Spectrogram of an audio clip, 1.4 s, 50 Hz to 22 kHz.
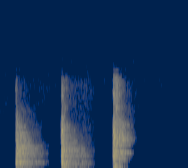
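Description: Knuckles knock three times on a solid antique wooden table. Each knock is a short, dry rap centered in the mids around 900 Hz. The knocks decay quickly with almost no ring.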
